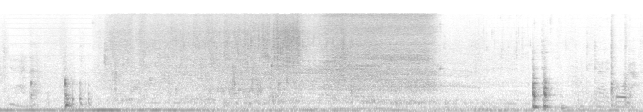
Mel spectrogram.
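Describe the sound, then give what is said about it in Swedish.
A tap runs steadily for about five seconds as someone fetches water for themselves, a bright hissing gush, with a few clinks and knocks of dishes before it starts and after it stops. “Så, jag hämtar vatten till mig, vill du ha?”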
